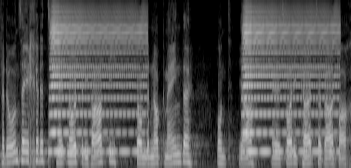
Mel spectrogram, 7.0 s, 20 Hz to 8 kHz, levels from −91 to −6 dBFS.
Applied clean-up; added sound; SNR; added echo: none; Accordion; -4 dB; none.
